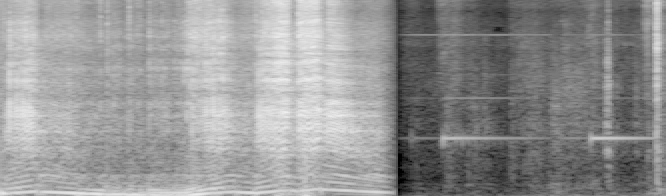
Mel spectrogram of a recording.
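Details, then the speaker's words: Yugo cold start with low battery after DIY raw-steel exhaust build with new muffler and mandrel bends: deep, clean exhaust note rising and falling with throttle blips, no leaks or rattles; starts and revs normally. "let's see this exhaust sounds really good sounds deep"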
